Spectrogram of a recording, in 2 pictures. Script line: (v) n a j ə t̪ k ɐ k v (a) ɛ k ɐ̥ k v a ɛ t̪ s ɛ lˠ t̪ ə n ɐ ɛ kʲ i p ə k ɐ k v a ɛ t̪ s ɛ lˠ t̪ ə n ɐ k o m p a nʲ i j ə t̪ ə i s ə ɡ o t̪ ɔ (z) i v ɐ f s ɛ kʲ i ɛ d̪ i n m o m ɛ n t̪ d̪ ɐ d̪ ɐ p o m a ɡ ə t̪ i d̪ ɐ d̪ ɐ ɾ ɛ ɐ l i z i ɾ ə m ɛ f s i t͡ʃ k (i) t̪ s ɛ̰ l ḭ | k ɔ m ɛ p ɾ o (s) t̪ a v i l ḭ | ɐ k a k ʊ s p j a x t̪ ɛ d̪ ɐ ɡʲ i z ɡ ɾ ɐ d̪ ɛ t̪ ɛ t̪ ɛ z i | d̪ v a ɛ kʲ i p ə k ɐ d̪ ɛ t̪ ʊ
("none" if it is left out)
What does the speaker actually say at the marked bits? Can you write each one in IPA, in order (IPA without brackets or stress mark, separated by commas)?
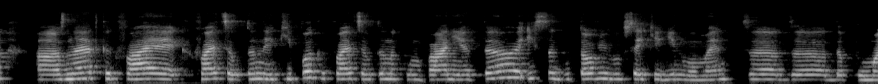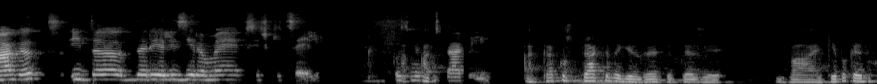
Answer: z, a, v, i, s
